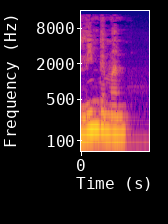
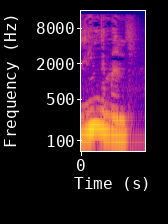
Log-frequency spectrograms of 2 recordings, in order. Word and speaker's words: Lindemann: Y hace tres años me di cuenta que no, es Lindemann. y yo, pero ¿de dónde vergas aquel la R? Digo que años escribiéndolo, viéndolo, leyéndolo, pronunciándolo, y ahora no, es Lindemann.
